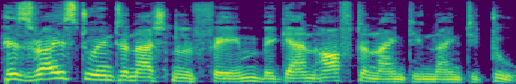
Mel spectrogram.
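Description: A man uses a dramatic tone, captured with a dry, close sound and no echo. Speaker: audiobook narrator. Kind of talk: dramatic audiobook narration of a crime memoir. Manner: grave, measured, dramatic and storytelling, with ominous emphasis.

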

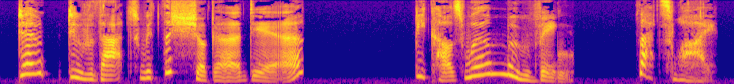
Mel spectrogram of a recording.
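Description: A strained, put-on character voice, female-sounding and medium in pitch for a woman, at a very slow pace with long, frequent pauses. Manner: through gritted teeth, tense and strained.

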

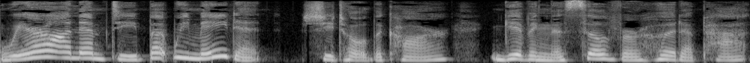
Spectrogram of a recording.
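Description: A woman with an unremarkable speaking voice talks fairly slowly at a medium pitch, with lively intonation. The sound is dry and close with no echo, over a quiet background. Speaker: audiobook narrator. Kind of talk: dramatic audiobook narration, scripted romance fiction read aloud. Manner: expressive, vivid storytelling with shifts into character voices for quoted lines.

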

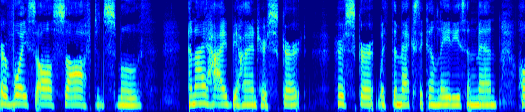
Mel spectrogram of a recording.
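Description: Here the reading comes in an unforced reading voice.

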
